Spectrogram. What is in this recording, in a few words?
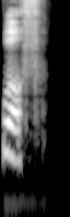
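"wolf", English word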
